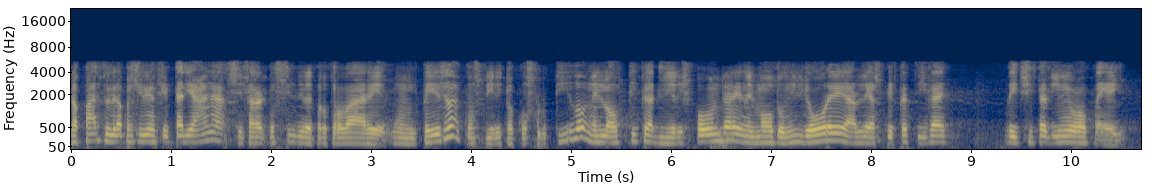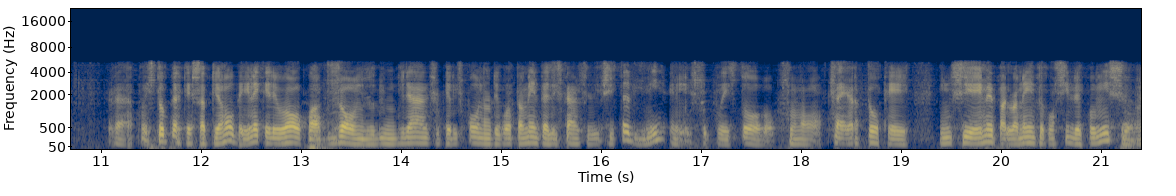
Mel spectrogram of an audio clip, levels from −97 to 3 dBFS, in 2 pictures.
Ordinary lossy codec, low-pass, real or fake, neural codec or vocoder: none; 5.4 kHz; fake; codec, 44.1 kHz, 1.7 kbps, Pupu-Codec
